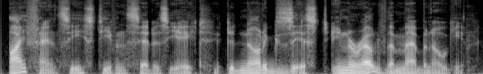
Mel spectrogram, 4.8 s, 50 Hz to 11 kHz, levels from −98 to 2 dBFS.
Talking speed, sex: 210 wpm, male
